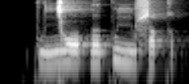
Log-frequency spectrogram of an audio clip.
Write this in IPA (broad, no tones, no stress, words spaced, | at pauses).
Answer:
kuŋ͡ǀɔ | ʌkuɲuɬʌq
